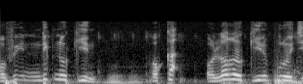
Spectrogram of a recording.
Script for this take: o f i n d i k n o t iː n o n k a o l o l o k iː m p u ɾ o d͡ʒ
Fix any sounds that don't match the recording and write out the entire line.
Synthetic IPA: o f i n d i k n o k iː n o k a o l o ɾ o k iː n p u ɾ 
